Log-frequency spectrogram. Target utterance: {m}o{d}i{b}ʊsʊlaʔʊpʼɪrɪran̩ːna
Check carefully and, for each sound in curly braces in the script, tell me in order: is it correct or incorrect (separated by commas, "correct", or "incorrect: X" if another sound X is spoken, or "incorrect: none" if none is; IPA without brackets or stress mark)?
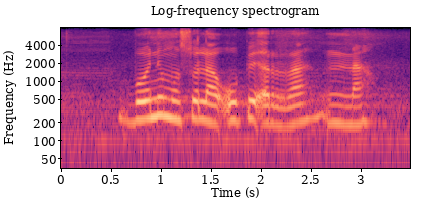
incorrect: b, incorrect: n, incorrect: m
